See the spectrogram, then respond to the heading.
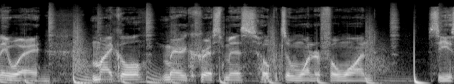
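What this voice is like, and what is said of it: Usual voice. Nothing is said of it.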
